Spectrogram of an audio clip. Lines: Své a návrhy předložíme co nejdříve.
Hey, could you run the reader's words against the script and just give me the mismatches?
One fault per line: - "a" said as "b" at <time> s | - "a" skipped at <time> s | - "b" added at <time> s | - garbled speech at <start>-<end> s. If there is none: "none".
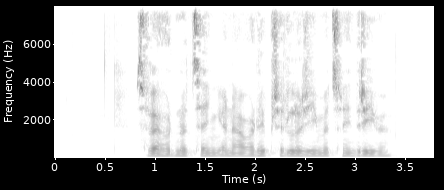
- "hodnocení" added at 1.1 s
